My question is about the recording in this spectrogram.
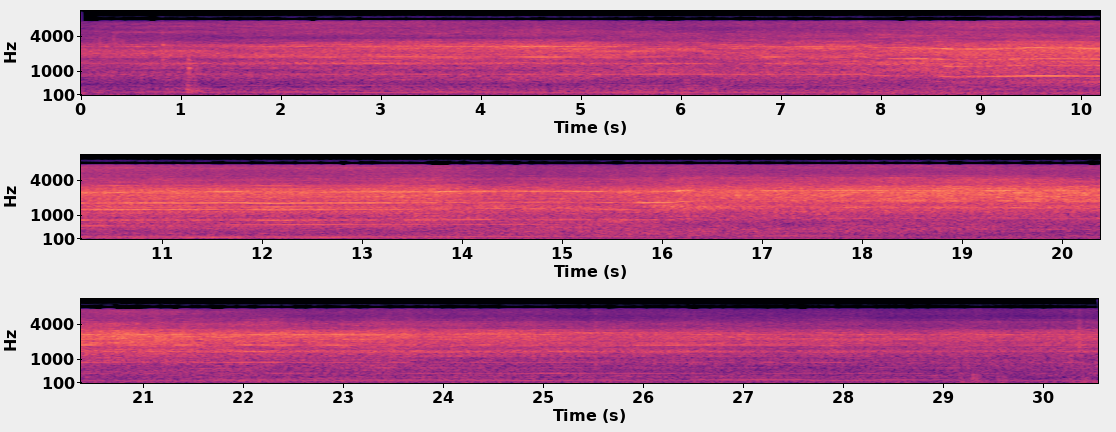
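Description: Flatbed tow truck's engine running steadily with its hydraulics working as the bed lowers a disabled car. A whine of several tones comes in about eight seconds in and drops away around sixteen seconds.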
